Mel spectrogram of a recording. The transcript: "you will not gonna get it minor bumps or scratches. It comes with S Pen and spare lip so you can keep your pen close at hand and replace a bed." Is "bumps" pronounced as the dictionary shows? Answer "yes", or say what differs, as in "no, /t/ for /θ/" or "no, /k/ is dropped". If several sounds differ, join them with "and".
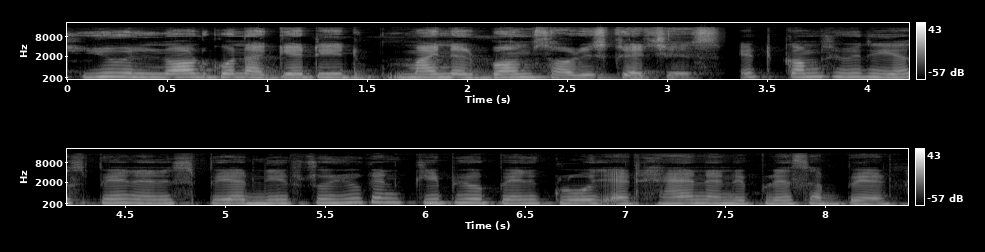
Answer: no, /p/ is dropped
